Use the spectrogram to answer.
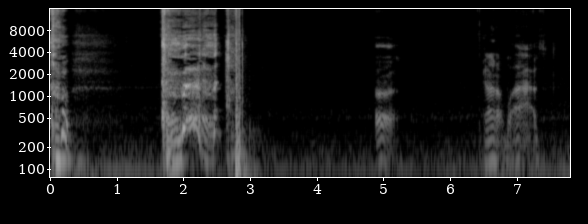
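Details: Adult coughing after inhaling vapour (a "blinker") while trying to sing Santeria: harsh coughing and throat-clearing bursts break up brief voiced singing in a quiet room.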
